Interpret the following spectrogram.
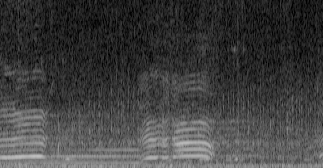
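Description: High-pitched shouted calls from a person's voice, each one rising and falling, about two seconds apart, with a steady held tone between the first two. Wind noise on the microphone runs underneath.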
